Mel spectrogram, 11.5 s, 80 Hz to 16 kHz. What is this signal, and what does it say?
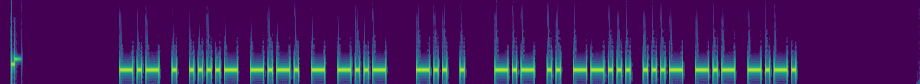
Morse code, heard as a keyed tone, about 22 wpm, 700 Hz. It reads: KE4CTX DE KI7VKC
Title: USA Callsign DE Callsign - 6 Characters - 22wpm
